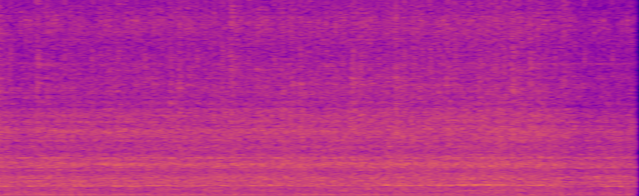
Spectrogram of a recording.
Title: Engine misfire and exhaust leak fixed.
